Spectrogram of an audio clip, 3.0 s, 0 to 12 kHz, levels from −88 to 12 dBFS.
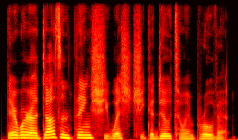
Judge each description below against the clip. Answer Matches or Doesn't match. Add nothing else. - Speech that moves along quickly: Matches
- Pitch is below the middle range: Doesn't match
